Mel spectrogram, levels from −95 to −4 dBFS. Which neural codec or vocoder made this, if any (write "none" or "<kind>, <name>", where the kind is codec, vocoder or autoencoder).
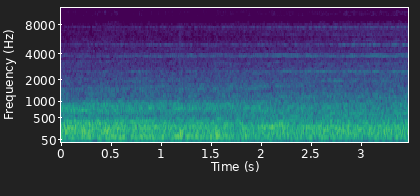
vocoder, BigVGAN v2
